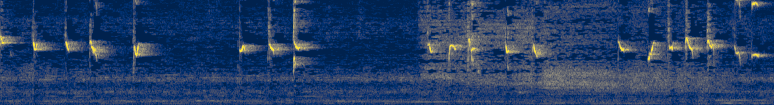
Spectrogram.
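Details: Immature kinoi practising its song with clipped, high, down-slurred chirps in small clusters separated by silent gaps, later joined by a soft rushing hiss.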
